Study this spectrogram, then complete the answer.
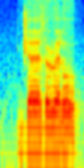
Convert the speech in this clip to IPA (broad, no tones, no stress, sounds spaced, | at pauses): d͡ʒ ɛː z ə ɭ ɛ ɾ o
